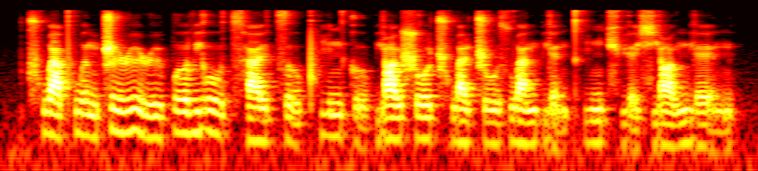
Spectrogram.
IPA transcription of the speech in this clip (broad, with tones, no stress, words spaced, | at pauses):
ʈ͡ʂʰwä˨˦pʰwə˨˦nʈ͡ʂɻ̩˧ɻɻ̩˥˨ ɻɻ̩˨˦pɤ˦ ljo˥˨ʊ̯t͡sʰa˨˦ɪ̯ t͡sɤ̰˨˩pʰi˦n kɤ̰˨˩ pjɑ˦ʊ̯ʂo˦ʊ̯ʈ͡ʂʰwa˨ɪ̯ʈ͡ʂo˨˦ʊ̯ swa˦npjɛ̰˨˩nt̪ʰi˦ŋt͡ɕʰɥɛ̰˨˩ ɕjɑ˨˦ʊ̯n̪jɛ̰˨˩n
